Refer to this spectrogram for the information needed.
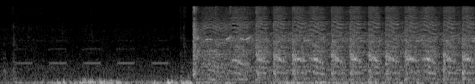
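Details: Police-model Jeep Cherokee XJ, first start attempt in 6 months; starter cranks steadily, about two or three turns a second, without firing; suspected failed brand-new aftermarket crankshaft position sensor.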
